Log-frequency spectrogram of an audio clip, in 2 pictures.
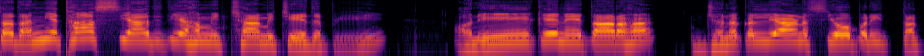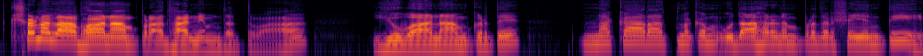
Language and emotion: Sanskrit, disgusted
